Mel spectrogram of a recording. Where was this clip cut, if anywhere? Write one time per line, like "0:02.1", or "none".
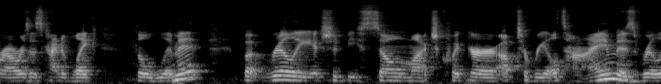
none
